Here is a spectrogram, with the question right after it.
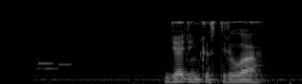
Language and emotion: Russian, neutral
